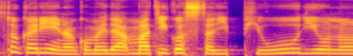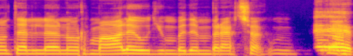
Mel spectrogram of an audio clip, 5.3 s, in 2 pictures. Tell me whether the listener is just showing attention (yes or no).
no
